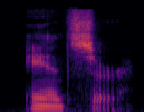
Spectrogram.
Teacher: the W sound appeared at or near the beginning of the second syllable which was unstressed and in that environment the W sound was lost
